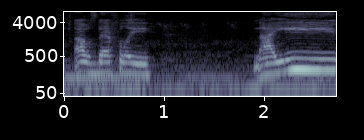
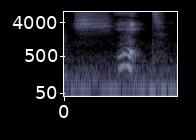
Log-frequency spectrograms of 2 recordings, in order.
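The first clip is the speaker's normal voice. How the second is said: whispered curse; 4 semitones higher, 10 dB quieter than usual. Retold or imitated. Shocked aside under breath.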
